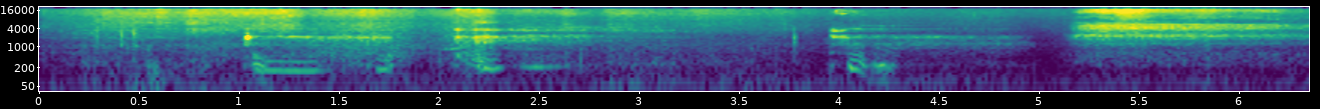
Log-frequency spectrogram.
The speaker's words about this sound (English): Maybe cuddling into this snoring beast will help.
